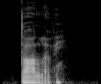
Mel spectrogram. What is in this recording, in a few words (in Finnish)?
"Talvi" Winter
